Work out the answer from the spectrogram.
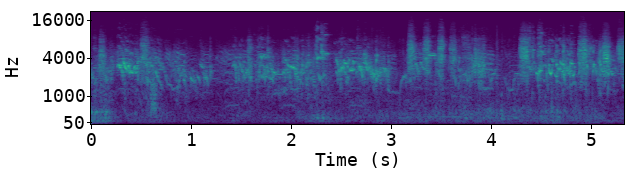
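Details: Budgerigars, kept as pets, chattering together: dense overlapping chirps and short squawks in bursts, with a brief dip in the middle and a loud flurry near the end.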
